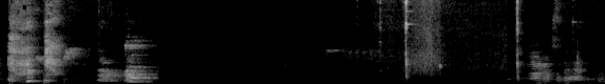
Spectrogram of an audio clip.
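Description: Near silence, broken by a few faint, short pitched calls in the background near the start and again near the end, and a faint click about four seconds in.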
